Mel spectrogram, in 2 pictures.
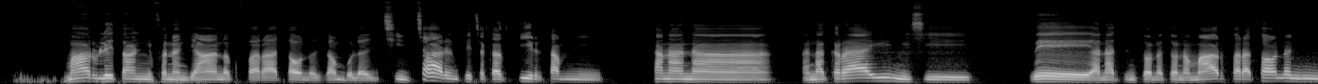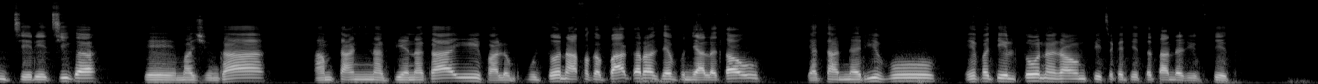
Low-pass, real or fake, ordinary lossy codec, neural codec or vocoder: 19.8 kHz; real; none; none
